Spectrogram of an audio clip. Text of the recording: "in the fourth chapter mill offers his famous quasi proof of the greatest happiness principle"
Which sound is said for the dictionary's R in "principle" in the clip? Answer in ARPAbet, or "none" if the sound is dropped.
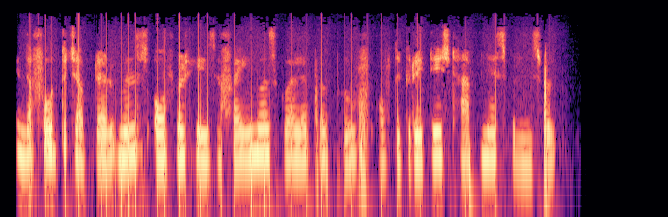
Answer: R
